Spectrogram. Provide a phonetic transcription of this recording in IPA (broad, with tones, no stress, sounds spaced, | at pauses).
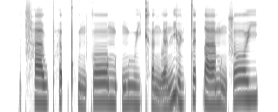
t͡sʰ aː˧ w pʰ ɐ˧ p̚ kʷʰ ɐ˨˩ n k ɔː˧ m ʊ˨ k̚ m uː˨ j kʰ ɐ˨˩ ŋ l ɐ˨˥ n j ɵ˨˧ ɥ t̪ ɐ˥ t̚ aː˨˧ m ʊ˨˩ ŋ s ɔː˥ j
